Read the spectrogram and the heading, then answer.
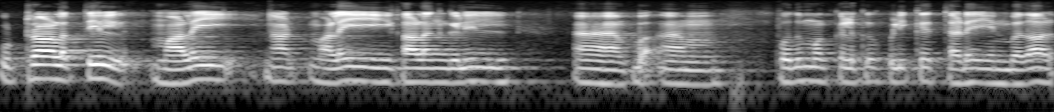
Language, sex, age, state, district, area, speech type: Tamil, male, 30-45, Tamil Nadu, Pudukkottai, rural, spontaneous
